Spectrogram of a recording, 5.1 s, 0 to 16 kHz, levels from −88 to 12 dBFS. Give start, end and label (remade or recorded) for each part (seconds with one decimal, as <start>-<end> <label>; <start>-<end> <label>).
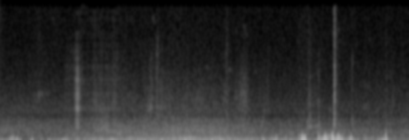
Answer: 0.0-0.8 recorded; 0.8-1.5 remade; 1.5-5.1 recorded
